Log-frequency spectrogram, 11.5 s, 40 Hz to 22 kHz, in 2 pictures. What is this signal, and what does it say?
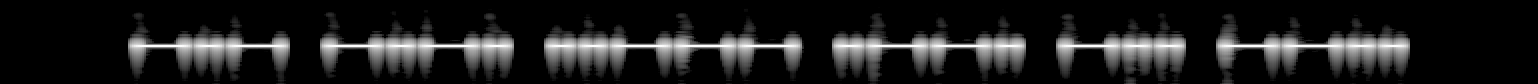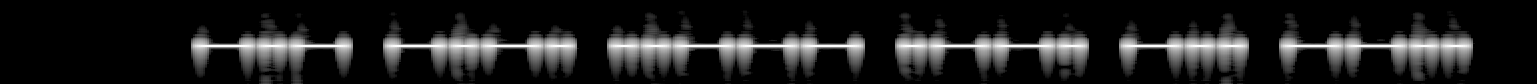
Morse code, heard as a keyed tone, about 20 wpm, 700 Hz. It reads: KC2PDZ KC2PDZ
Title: USA Call Signs - 6 Characters - Repeated 3x - 20wpm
